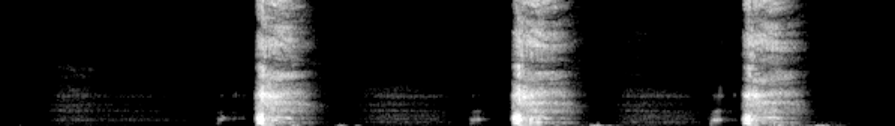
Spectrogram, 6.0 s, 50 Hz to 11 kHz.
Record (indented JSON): {
  "three_cough_length": "6.0 s",
  "three_cough_amplitude": 24786,
  "three_cough_signal_mean_std_ratio": 0.3,
  "survey_phase": "beta (2021-08-13 to 2022-03-07)",
  "age": "65+",
  "gender": "Female",
  "wearing_mask": "No",
  "symptom_none": true,
  "smoker_status": "Never smoked",
  "respiratory_condition_asthma": false,
  "respiratory_condition_other": false,
  "recruitment_source": "REACT",
  "submission_delay": "1 day",
  "covid_test_result": "Negative",
  "covid_test_method": "RT-qPCR"
}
